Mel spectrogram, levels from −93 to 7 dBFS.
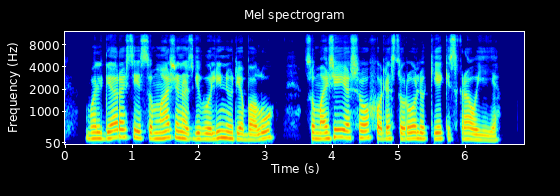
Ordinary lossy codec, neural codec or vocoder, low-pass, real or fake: MP3, 96 kbps; none; 10.8 kHz; real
